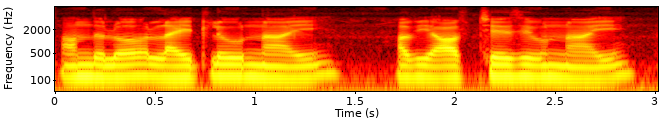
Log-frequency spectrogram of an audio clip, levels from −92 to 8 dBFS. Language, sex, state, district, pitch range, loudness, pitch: Telugu, male, Telangana, Mahabubabad, 115-125 Hz, -17 LUFS, 120 Hz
